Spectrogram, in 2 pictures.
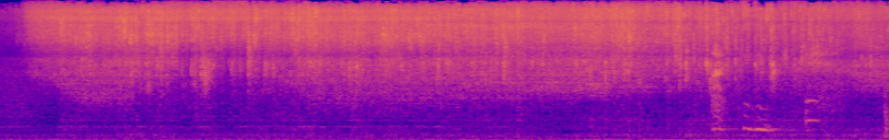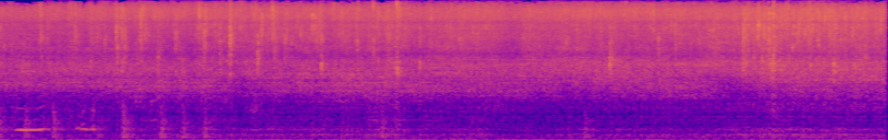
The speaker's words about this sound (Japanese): まずはシャワーで髪の毛濡らしていくね。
